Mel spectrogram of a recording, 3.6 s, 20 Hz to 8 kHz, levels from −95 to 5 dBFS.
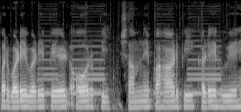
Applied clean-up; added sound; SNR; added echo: none; Car; 14 dB; none.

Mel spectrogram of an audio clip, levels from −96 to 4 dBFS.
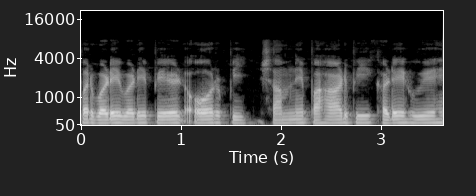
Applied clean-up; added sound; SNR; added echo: none; none; none; none.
